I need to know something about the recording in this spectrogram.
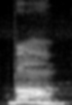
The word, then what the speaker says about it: bomb: Bomb.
